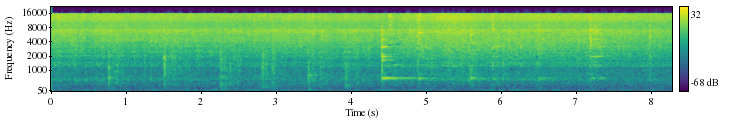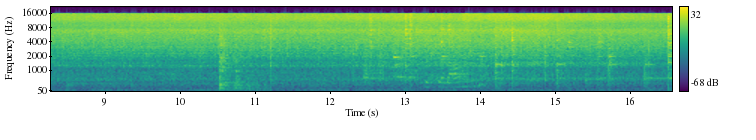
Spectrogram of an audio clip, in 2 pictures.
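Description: Onion sizzling and frying in hot oil in a pressure cooker, steady throughout, with a spoon stirring and now and then clicking and scraping against the pot.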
